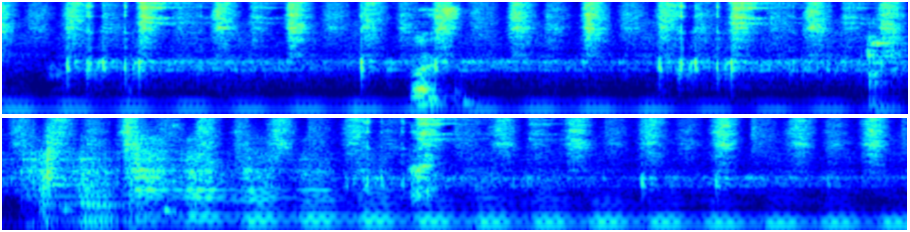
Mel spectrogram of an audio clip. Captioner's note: laughs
